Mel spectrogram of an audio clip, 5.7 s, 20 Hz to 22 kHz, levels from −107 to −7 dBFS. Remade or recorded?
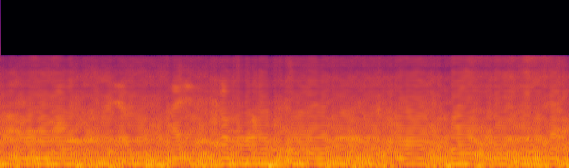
remade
